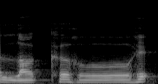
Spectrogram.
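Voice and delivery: ਲੱਖ with a held, doubled kh, slow; doubled consonant. Shown as a demonstration. Teacher shows students the addhak in ਲੱਖ, slow recitation. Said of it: "ਅੱਧਕ ਦੇ ਨਾਲ ਬੋਲਣਾ ਹੈ".

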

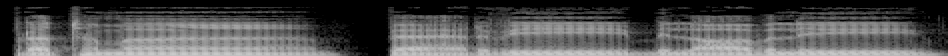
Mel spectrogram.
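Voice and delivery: slow, drawn-out devotional reading of gurbani; slow scripture recitation. Acted. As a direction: recite each word slowly and reverently. (ਹੌਲੀ ਹੌਲੀ ਗੁਰਬਾਣੀ ਦਾ ਪਾਠ)

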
